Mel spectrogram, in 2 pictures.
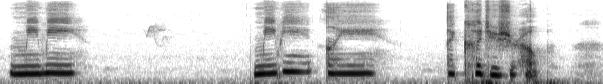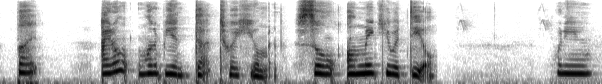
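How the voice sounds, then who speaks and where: Woman voicing a tiny, very high-pitched flustered pixie. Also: a bit bright, full character voice. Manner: stammering, flustered, indignant. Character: small clumsy pixie, flustered, proud and wary of humans. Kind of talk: ASMR fantasy audio roleplay.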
